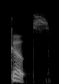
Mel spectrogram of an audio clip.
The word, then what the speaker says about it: Goths: Touchstone tells Audrey that he is here with her and her goats just as the lascivious poet Ovid was among the Goths, pronounced goats.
